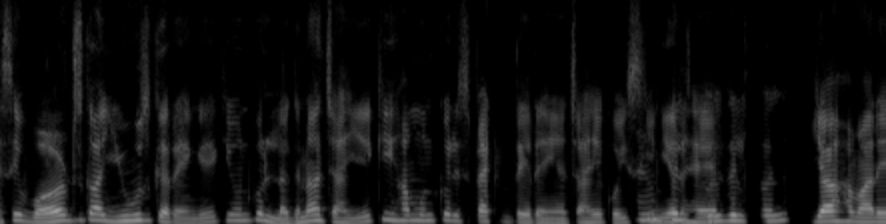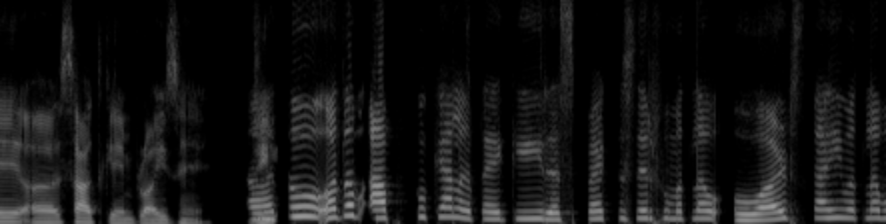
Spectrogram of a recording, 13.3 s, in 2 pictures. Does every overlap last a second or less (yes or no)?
yes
